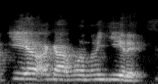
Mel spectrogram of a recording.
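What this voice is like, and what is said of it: Imitated Southern US accent. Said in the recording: “he has a Southern accent. So I'm doing my best impression.”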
